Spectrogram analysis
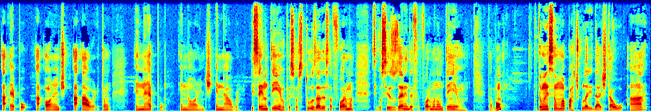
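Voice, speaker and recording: A man with a Brazilian Portuguese accent teaching an online English lesson. He repeats each example many times and keeps checking in with his viewers. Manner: lively, stressing words with sudden upward pitch.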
